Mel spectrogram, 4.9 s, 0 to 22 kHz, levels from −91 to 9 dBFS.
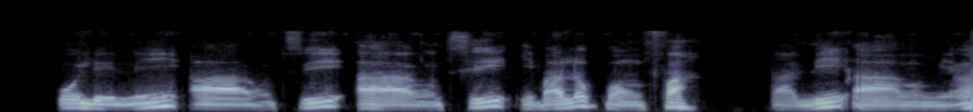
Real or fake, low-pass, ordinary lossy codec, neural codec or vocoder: real; none; none; none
